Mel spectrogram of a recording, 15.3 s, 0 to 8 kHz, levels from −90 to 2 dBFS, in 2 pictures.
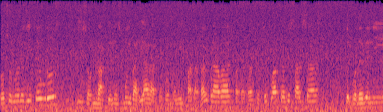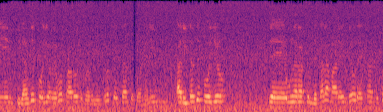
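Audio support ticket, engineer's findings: No faults found: the speech is band-limited to 8 kHz, which fits the call microphone processing feeding a Bluetooth mSBC headset codec, with only the light codec grain expected of that path.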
